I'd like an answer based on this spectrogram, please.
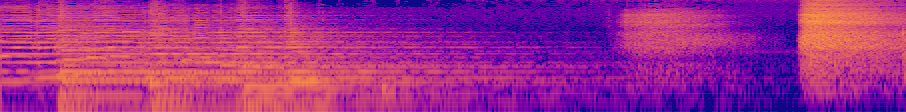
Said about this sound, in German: schnauft.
